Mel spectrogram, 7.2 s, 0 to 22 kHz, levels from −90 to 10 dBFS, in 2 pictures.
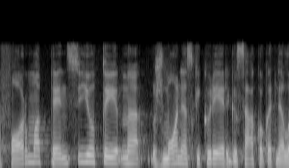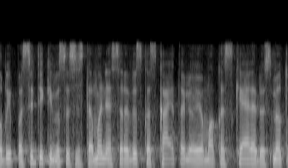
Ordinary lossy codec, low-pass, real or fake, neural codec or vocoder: Opus, 32 kbps; 7.2 kHz; fake; codec, 44.1 kHz, 7.8 kbps, Pupu-Codec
